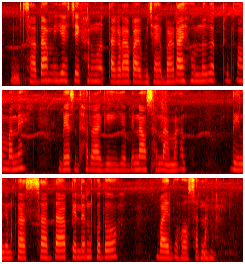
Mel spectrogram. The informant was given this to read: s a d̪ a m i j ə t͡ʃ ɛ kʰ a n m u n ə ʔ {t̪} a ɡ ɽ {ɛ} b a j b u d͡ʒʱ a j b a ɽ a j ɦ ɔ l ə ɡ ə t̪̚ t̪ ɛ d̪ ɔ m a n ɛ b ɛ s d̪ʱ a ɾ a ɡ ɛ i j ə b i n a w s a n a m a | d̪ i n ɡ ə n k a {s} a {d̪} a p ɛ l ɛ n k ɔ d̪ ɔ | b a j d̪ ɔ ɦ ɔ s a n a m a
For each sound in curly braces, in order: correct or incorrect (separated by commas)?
correct, incorrect, correct, correct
